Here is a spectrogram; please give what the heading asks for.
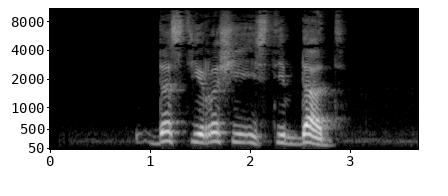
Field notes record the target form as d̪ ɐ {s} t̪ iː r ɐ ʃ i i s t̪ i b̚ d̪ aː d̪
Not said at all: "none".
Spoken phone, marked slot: s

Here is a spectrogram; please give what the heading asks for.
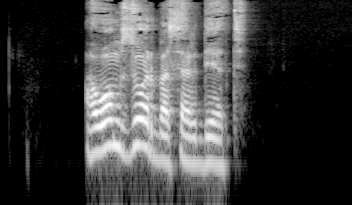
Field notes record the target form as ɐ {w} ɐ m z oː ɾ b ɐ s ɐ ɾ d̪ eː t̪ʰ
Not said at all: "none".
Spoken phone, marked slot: w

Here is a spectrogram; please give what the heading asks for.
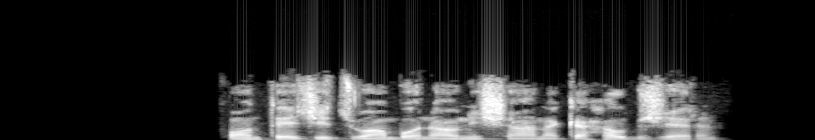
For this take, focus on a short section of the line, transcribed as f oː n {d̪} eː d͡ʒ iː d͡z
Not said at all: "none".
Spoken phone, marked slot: t̪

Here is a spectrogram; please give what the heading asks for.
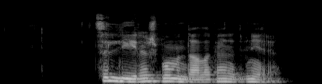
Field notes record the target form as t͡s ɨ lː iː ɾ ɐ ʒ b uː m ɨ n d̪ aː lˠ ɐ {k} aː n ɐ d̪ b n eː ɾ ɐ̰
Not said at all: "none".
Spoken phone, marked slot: k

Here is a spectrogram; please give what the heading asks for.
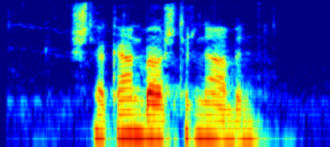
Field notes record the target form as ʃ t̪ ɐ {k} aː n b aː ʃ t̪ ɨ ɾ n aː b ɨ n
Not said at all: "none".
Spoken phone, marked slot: k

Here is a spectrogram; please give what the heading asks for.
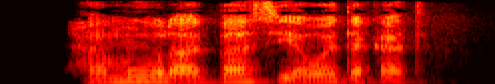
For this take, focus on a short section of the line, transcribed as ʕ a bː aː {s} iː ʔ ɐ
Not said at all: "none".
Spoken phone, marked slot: s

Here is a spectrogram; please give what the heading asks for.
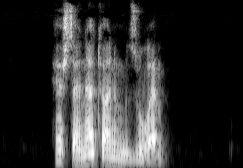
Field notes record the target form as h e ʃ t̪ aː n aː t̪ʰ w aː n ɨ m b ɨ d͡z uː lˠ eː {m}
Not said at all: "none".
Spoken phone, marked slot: m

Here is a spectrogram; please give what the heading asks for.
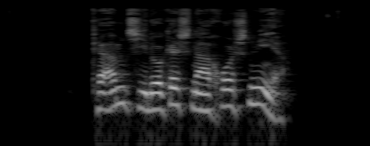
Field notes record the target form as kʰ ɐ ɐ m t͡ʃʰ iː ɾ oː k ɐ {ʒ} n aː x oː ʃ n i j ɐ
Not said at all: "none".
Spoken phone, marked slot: ʃ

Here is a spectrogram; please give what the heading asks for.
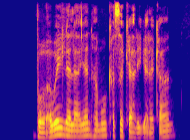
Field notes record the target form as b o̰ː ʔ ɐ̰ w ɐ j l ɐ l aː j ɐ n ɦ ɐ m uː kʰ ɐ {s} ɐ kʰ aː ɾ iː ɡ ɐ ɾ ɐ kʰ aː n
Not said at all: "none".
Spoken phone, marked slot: s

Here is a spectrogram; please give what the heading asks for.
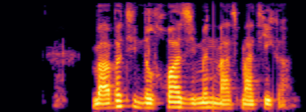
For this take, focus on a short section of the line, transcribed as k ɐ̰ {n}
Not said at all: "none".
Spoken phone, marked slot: none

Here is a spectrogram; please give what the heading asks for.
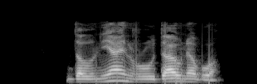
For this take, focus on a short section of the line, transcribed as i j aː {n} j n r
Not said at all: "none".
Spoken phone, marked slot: none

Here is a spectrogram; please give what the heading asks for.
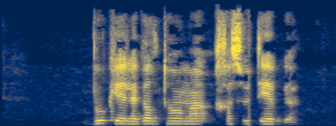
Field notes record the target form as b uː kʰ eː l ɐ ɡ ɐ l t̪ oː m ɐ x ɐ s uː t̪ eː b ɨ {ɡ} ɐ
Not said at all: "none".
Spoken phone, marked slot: ɡ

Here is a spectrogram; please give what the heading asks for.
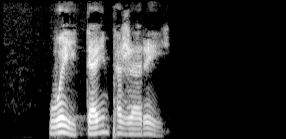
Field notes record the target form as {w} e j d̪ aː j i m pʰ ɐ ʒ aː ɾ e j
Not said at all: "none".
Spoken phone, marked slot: w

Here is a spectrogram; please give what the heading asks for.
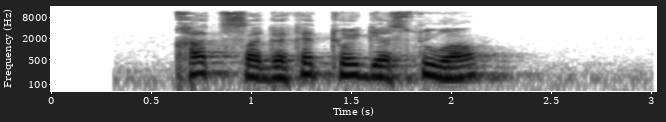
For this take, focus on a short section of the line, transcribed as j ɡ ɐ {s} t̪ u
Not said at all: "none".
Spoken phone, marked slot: s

